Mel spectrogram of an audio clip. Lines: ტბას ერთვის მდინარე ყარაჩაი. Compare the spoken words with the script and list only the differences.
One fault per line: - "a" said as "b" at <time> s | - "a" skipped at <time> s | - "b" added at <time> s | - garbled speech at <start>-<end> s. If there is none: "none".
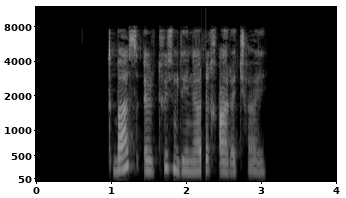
none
